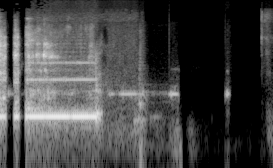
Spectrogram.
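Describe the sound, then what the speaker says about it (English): A telephone rings in the background, a short steady electronic tone burst followed by fainter intermittent chirps, then near silence. "there was some background, like a phone ringing"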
